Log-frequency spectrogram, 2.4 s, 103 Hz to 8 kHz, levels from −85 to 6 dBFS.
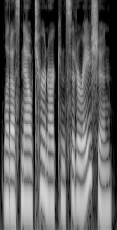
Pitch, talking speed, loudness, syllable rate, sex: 185 Hz, 155 wpm, -16 LUFS, 4.7 syllables/s, female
